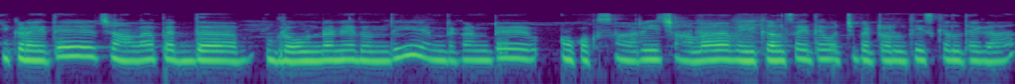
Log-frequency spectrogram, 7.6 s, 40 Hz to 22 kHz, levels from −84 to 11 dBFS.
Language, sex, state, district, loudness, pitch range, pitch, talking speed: Telugu, female, Andhra Pradesh, Chittoor, -17 LUFS, 235-260 Hz, 245 Hz, 110 wpm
